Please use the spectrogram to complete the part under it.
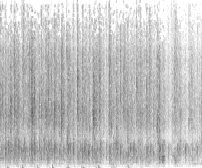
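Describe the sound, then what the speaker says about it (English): A live audience at a rugby club event in Dungannon breaks into applause, dense continuous clapping from many hands filling the room, with faint voices mixed in beneath. "A round of applause, I think."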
